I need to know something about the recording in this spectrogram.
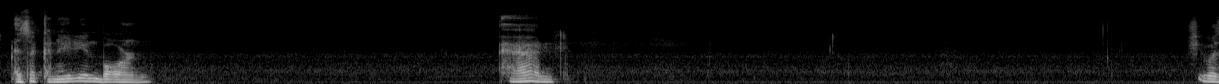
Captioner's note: pauses 6 seconds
